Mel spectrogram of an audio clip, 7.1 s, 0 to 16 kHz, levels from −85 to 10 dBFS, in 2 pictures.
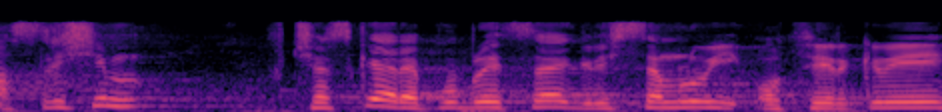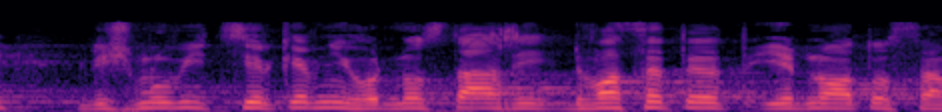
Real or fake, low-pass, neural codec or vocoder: real; 7.2 kHz; none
